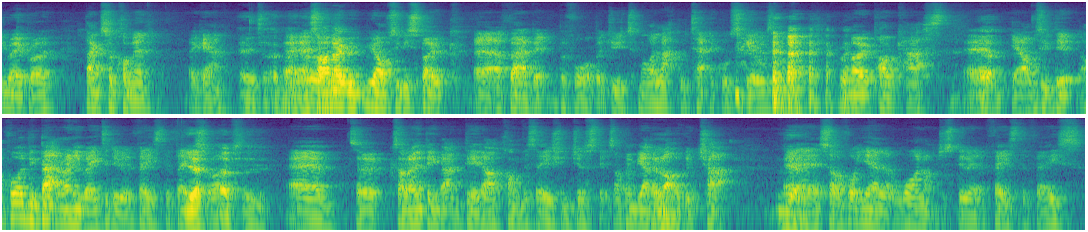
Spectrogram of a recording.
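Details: Adult man speaking; typical speech.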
